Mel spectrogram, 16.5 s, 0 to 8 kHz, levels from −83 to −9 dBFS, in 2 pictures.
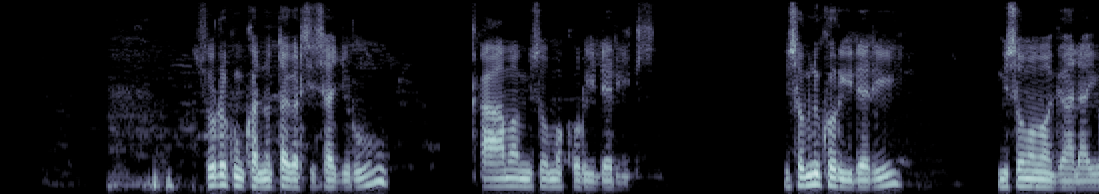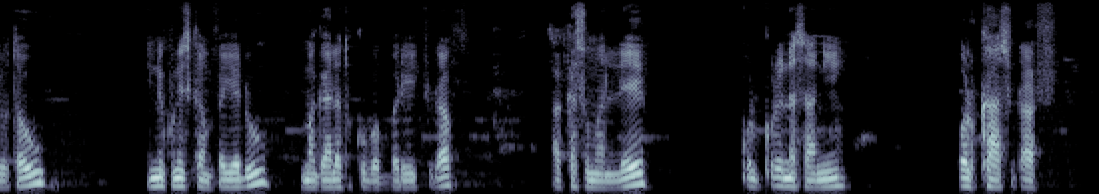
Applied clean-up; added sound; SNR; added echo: none; none; none; none.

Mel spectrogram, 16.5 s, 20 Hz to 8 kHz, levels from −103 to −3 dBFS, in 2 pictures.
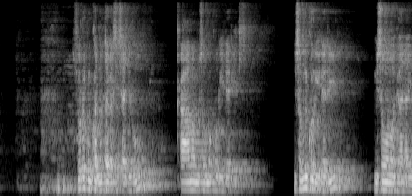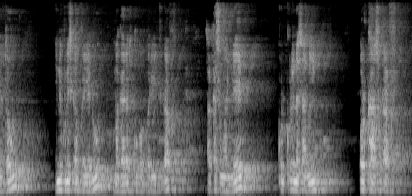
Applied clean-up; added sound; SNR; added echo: none; none; none; reverberation time 1.0 s.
